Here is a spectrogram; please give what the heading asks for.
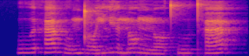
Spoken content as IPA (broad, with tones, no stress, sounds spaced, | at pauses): ʋ u˧˥ ə̯ h aː˧˥ p oː˩˧ ŋ d ɔː˩˧ j l i˥˨ ə̯ n ɔː˥˨ ŋ n ɔː˩ t̪ʰ uː˧ t̪ʰ a˧˥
